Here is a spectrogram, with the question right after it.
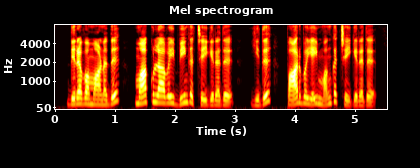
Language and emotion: Tamil, neutral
